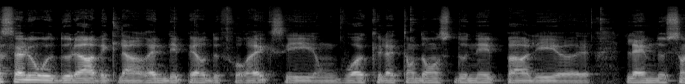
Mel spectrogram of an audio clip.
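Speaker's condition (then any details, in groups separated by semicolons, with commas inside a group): No condition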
